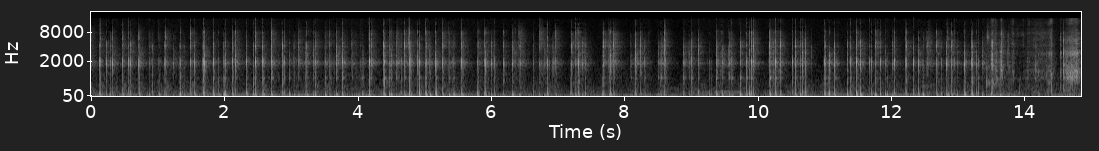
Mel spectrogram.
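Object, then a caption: Small plywood box. Long nails tap quickly on the front and edges of a small, light, hollow plywood box shaped like a treasure chest with a brass clasp, held closed in both hands. The result is a rapid, continuous stream of dry, clicky taps with almost no ring and a steady bright tone near 1.9 kHz. Near the end the taps thin out into a brief, softer, brighter scratchy patch.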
